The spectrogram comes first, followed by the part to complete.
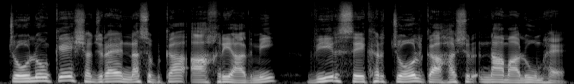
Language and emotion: Urdu, neutral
